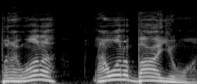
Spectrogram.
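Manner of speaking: put-on Texan accent in a dad voice. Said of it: "he sounds like Hank Hill".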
